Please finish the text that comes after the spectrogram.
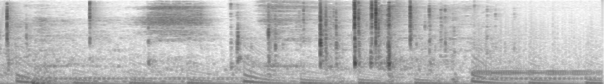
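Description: Rapid typing on a computer keyboard during a keyboard test in a video game, with dense, steady key clacks over a low, droning music background.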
